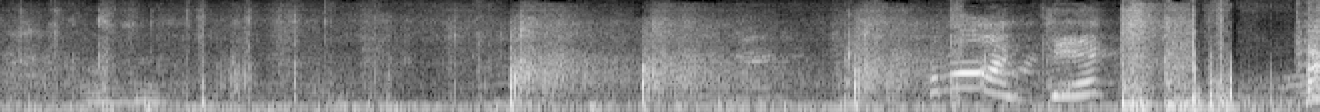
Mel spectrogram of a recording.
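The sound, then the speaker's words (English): Fireworks burst inside a microwave sitting in the middle of a street, giving several sharp, loud cracks at irregular intervals, while excited voices shout and exclaim between and over the blasts. “There's a microwave in the middle of the street, and she's put fireworks in it, and she is now running away.”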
